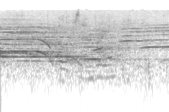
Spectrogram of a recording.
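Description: A few voices in the audience cheering for a graduate with long, held "woo" calls at different pitches, which slide downward and trail off about a second in, followed by a couple of shorter calls.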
